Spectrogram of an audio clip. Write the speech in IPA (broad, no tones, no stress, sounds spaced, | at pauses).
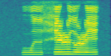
w ɨ h e ɭ ɨ ʊ̯ ɭ e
